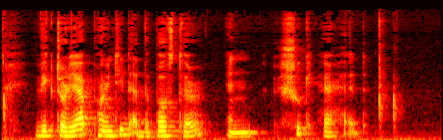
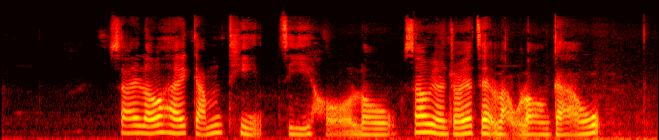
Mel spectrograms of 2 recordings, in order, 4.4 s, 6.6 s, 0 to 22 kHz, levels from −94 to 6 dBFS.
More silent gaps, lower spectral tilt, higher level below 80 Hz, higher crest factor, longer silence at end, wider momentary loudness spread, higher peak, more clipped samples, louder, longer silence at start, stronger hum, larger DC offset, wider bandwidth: neither; about the same, -5.5 dB/octave vs -5 dB/octave; about the same, -48 dBFS vs -52 dBFS; about the same, 20 dB vs 18 dB; first, 0.35 s vs 0 s; first, 17 LU vs 10 LU; first, -2 dBFS vs -10 dBFS; neither; first, -21 LUFS vs -27 LUFS; second, 0.05 s vs 1.1 s; neither; neither; first, 16.5 kHz vs 14 kHz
